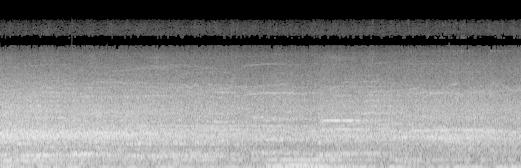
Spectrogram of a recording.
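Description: Music over the arena's public-address system mixed with a large crowd cheering, steady throughout.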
